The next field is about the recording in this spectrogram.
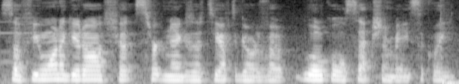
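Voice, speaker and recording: Music plays in the background as the voice moves at a fairly quick pace with fairly even intonation. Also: woman. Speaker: gaming video creator. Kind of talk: gameplay commentary. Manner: casual, rambling.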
